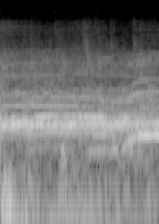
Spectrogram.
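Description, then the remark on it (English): A crowd cheers loudly and steadily, with high whoops rising over a constant roar that holds through the whole short burst, with no talking. “Hold for applause.”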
